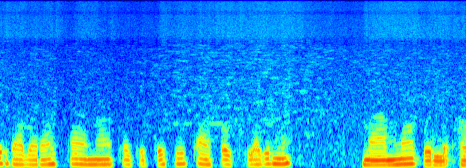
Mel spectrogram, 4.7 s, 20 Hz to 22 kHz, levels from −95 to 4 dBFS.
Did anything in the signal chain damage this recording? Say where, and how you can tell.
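Yes, the damage sits in the call processing stage, where a noise suppressor is working on the speech. Across the whole clip you can hear its artifacts: the room noise drops by about 16 dB in the gaps and comes back up under the talking, because the gain is being reset frame by frame on each band it judges to be steady noise. The room noise itself, about 19 dB below the speech, is just the room.

That same suppressor also gets it wrong in two spots, giving speech cut by the noise suppressor. Between 1.14 and 1.78 s, roughly a fifth of a second of speech gets pulled down, by about 18 dB at worst, and again between 2.22 and 2.51 s for around a tenth of a second. Those bits sound swallowed or faint, which is what happens when quiet speech energy looks enough like the noise floor that the suppressor turns it down along with the background.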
